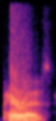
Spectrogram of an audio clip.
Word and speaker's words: Pérez: name right I tried to do that George Perez um this was my George Perez um a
